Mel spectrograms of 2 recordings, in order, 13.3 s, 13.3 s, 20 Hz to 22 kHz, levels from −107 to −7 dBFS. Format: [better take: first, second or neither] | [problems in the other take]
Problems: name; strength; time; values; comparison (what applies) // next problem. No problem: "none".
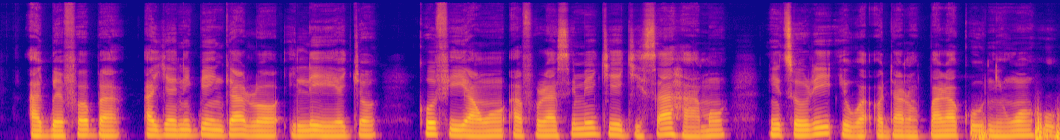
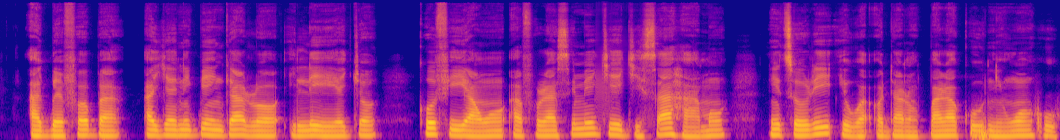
first | noise reduction (neural mask model Resemble Enhance denoiser)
